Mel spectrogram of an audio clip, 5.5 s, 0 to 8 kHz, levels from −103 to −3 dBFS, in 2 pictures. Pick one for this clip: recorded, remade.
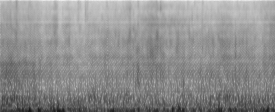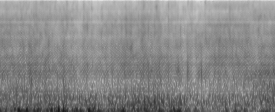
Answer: remade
